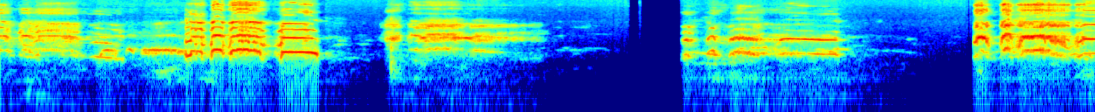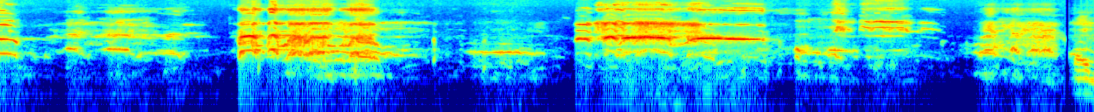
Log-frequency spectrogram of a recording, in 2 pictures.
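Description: Gamefowl roosters on a farm, crowing loudly and repeatedly in close, separate bursts with some clucking between them, and no voices.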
